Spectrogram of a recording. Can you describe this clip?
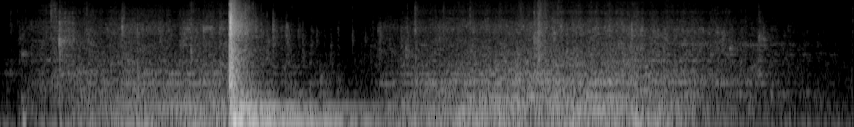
Slide and close
cloth, fabric, hiss, metal, object, slide, swish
